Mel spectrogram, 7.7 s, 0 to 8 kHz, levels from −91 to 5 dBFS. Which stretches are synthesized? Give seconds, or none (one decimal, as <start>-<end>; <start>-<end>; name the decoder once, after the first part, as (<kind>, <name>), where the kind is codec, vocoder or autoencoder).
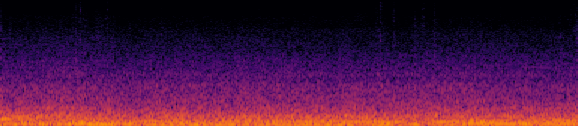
2.9-3.6 (codec, SNAC); 4.3-4.9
